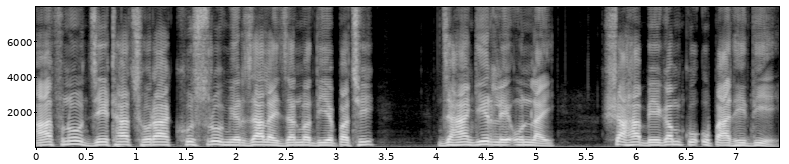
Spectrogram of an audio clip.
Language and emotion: Nepali, neutral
